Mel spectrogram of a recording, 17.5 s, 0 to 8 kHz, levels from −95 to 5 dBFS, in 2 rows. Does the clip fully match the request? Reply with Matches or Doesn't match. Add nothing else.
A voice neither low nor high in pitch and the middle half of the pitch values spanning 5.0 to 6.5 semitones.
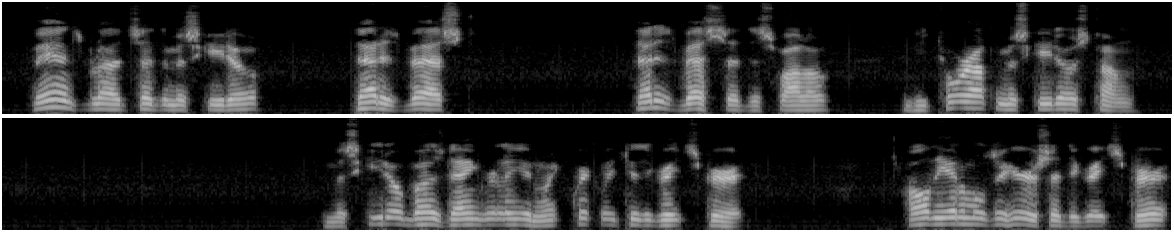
Doesn't match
